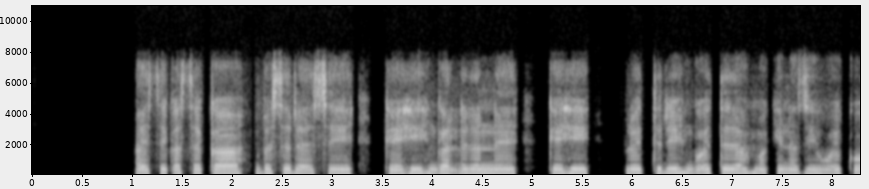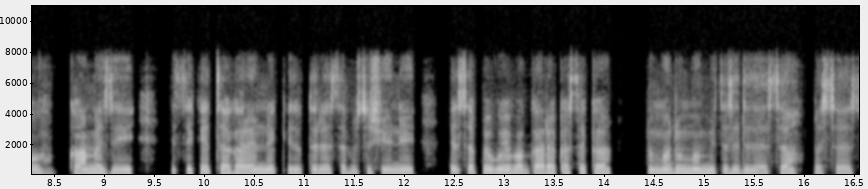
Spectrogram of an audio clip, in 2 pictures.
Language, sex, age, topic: Gamo, female, 18-24, government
